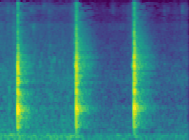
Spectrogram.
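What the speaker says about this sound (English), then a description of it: "So what I'm doing is I'm just chopping roughly." Knife chopping mushroom stems roughly on a board during home canning prep: three crisp, evenly spaced chops close up, each a sharp thunk with a quick fade, over a faint low hum.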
